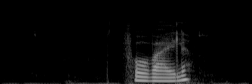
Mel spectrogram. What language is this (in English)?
Danish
